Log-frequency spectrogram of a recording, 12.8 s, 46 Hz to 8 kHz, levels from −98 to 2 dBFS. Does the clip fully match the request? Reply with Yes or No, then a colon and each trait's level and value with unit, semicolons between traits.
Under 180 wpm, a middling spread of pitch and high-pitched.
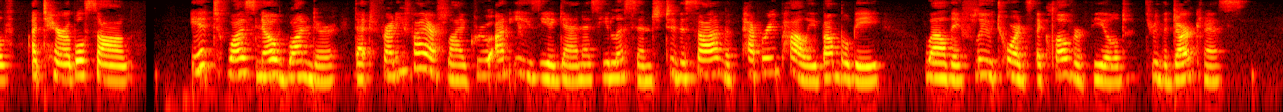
Yes: average, 160 wpm; average, 3.7 semitones; high, 225 Hz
